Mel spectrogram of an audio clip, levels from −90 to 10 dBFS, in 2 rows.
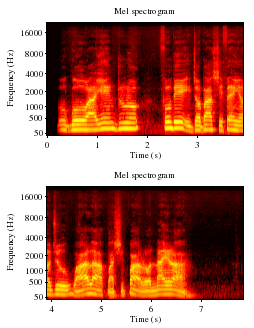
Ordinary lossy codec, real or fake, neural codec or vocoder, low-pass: none; fake; codec, 44.1 kHz, 7.8 kbps, Pupu-Codec; 19.8 kHz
